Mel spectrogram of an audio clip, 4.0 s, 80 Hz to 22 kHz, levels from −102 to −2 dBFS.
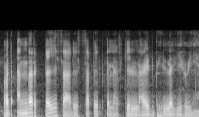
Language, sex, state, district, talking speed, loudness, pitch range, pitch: Hindi, male, Madhya Pradesh, Bhopal, 180 wpm, -19 LUFS, 90-105 Hz, 95 Hz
